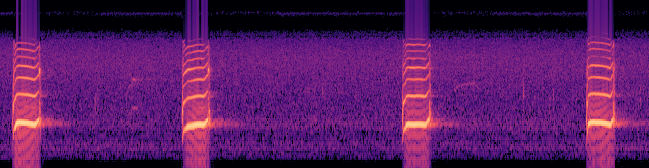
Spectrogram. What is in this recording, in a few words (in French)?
Cheveche, chouette; nuit de la chouette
